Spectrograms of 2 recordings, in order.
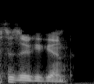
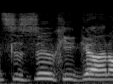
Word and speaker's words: Suzuki-gun: You have Suzuki-Goon. – Well, fuck. – Oh, is it Goon? I've been saying Suzuki-Gun all night, and I know I'm not the best at pronouncing Japanese names, but fuck.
